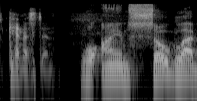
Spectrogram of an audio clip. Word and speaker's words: Kynaston: It's totally cool, but it's Keniston. Well, I am so glad because I've been saying Canaston, and I apologize for that because typically what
